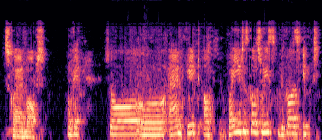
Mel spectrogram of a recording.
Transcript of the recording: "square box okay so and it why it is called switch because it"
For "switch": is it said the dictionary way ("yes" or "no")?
no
